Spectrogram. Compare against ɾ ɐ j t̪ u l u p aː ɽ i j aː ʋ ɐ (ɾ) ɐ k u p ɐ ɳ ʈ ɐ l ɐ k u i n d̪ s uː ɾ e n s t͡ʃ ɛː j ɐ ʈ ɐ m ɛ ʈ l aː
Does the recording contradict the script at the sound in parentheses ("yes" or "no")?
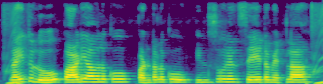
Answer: yes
